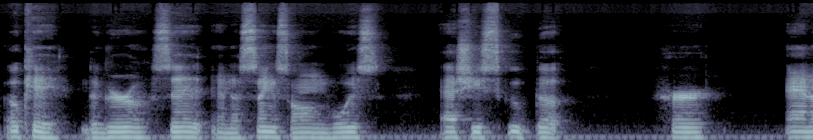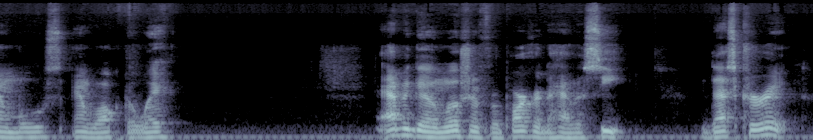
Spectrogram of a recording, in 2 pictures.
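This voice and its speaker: A man reading a novel chapter aloud in a plain, steady way, barely changing his voice between characters. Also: fairly low pitch, gravelly. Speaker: audiobook reader.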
